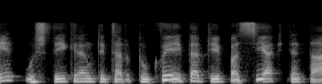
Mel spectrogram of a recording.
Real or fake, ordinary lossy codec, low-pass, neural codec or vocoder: fake; AAC, 48 kbps; 7.2 kHz; codec, 16 kHz, 0.5 kbps, FunCodec, trained on Chinese and English, 25 frames a second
